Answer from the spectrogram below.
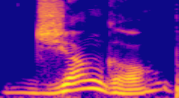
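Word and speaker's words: DJungle: So the first one, I believe, is pronounced Jungle, but that's capital D, capital J, UNGLE. So like DJ Uncle.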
